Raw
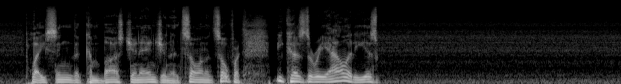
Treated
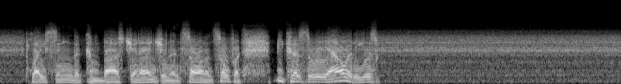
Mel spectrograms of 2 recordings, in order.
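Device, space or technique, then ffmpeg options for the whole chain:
overdrive pedal into a guitar cabinet: -filter_complex "[0:a]asplit=2[a][b];[b]highpass=f=720:p=1,volume=30dB,asoftclip=type=tanh:threshold=-7dB[c];[a][c]amix=inputs=2:normalize=0,lowpass=f=1.7k:p=1,volume=-6dB,highpass=100,equalizer=f=130:t=q:w=4:g=-5,equalizer=f=210:t=q:w=4:g=-9,equalizer=f=340:t=q:w=4:g=-6,equalizer=f=660:t=q:w=4:g=5,equalizer=f=1.9k:t=q:w=4:g=7,equalizer=f=2.9k:t=q:w=4:g=7,lowpass=f=3.7k:w=0.5412,lowpass=f=3.7k:w=1.3066,volume=2.5dB"

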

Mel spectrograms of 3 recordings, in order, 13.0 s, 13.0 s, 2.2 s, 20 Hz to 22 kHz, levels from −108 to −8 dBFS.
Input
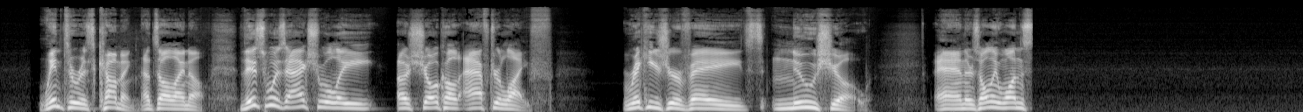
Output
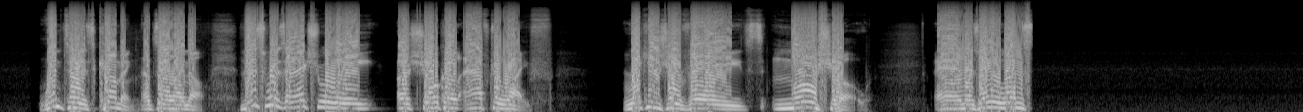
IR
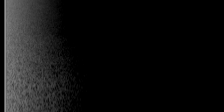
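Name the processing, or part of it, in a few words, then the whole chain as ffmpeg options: overflowing digital effects unit: -af "aeval=exprs='(mod(5.96*val(0)+1,2)-1)/5.96':c=same,lowpass=11k,volume=-8dB"

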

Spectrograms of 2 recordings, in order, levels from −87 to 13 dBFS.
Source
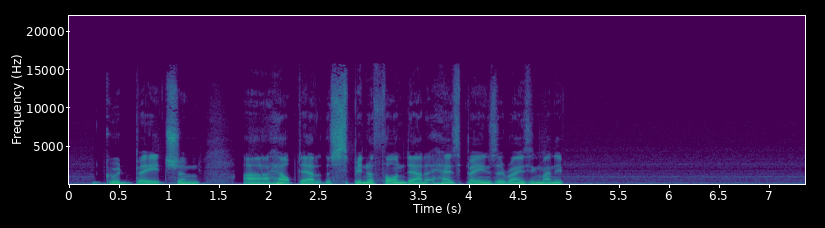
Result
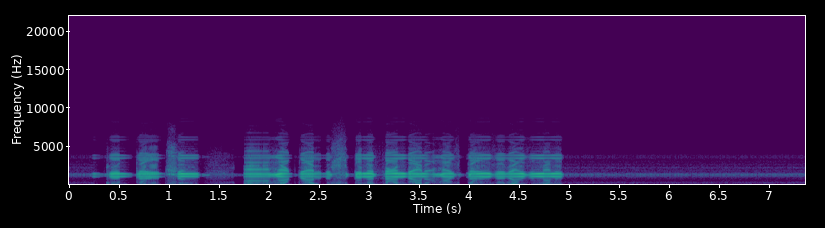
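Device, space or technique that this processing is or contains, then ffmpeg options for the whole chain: ring modulator pedal into a guitar cabinet: -af "aeval=exprs='val(0)*sgn(sin(2*PI*1200*n/s))':c=same,highpass=76,equalizer=f=100:t=q:w=4:g=5,equalizer=f=400:t=q:w=4:g=-8,equalizer=f=590:t=q:w=4:g=-10,equalizer=f=1.3k:t=q:w=4:g=9,lowpass=f=3.5k:w=0.5412,lowpass=f=3.5k:w=1.3066,volume=-6dB"

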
